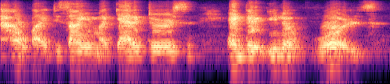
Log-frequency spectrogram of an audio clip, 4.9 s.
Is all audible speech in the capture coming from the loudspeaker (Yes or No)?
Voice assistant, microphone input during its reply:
Yes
